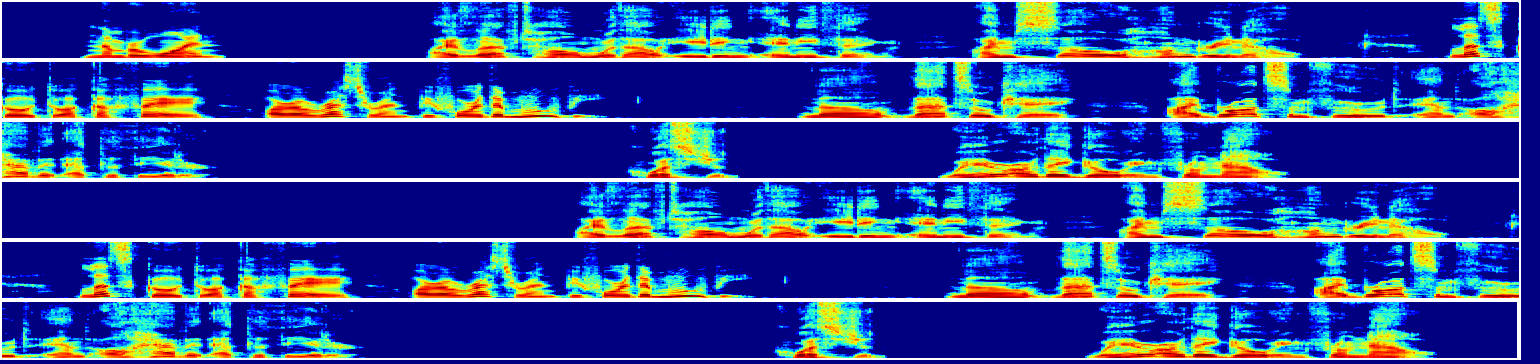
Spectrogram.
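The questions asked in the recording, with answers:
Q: Where are they going from now?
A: To the movie theater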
